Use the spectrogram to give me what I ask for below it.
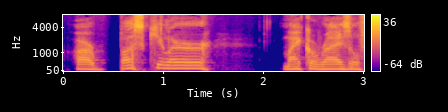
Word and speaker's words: arbuscular mycorrhizal: I wish you the best in your studies at Montana State University and your research on arbuscular mycorrhizal fungi.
